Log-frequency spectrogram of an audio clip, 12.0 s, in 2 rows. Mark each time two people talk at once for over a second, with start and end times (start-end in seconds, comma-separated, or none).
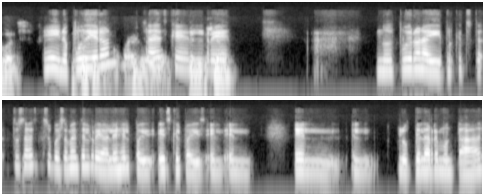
0.5-2.9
